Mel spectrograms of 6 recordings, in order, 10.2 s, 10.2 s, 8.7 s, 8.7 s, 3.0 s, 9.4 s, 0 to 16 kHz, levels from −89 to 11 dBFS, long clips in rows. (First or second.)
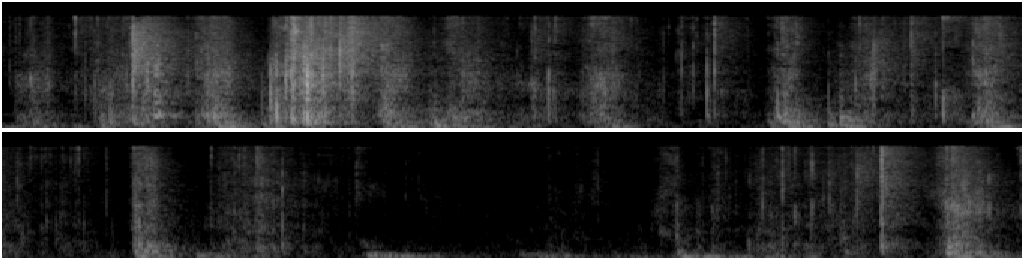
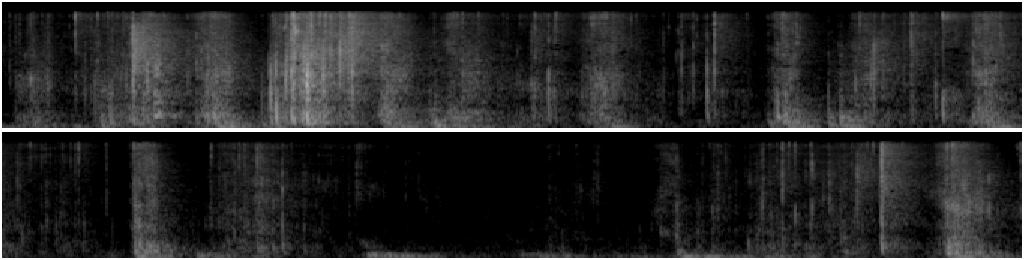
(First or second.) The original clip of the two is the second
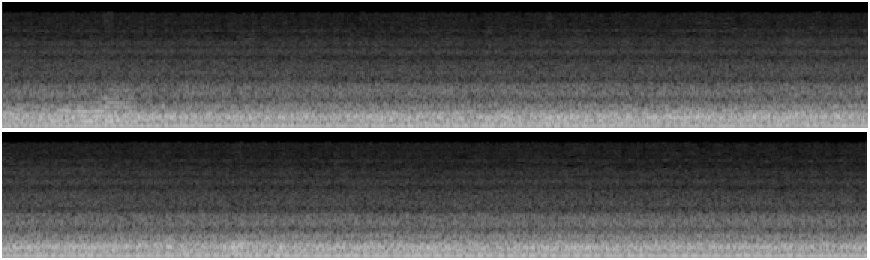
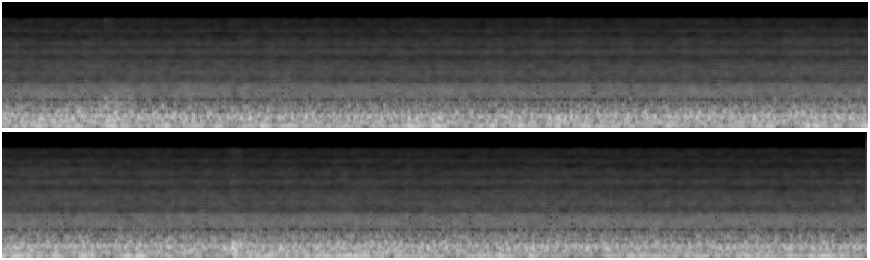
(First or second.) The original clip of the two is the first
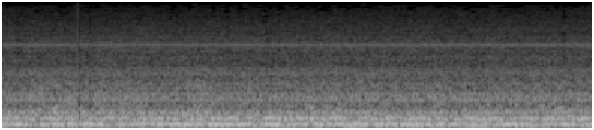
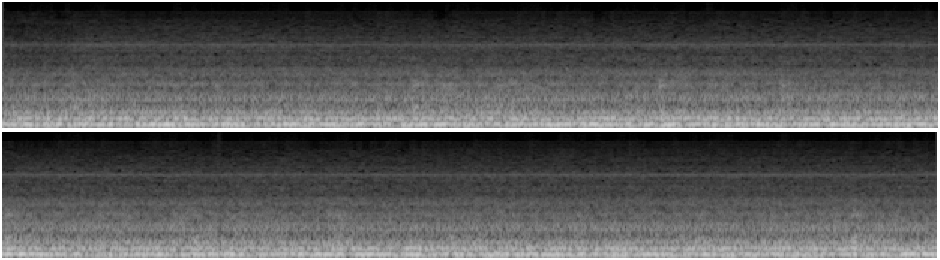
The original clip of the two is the first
